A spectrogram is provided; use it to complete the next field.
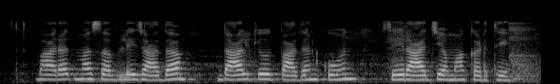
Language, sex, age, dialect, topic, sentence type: Chhattisgarhi, male, 18-24, Western/Budati/Khatahi, agriculture, question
